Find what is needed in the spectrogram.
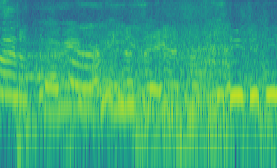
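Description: Indistinct chatter of children's voices.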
